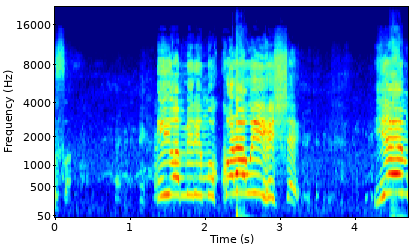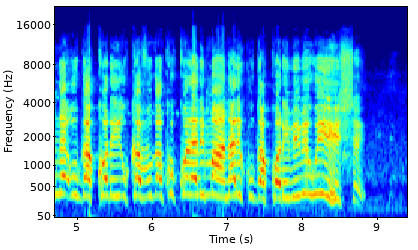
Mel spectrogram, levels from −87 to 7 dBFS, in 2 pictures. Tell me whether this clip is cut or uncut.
uncut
